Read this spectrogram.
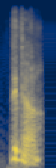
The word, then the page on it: thither: Indian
